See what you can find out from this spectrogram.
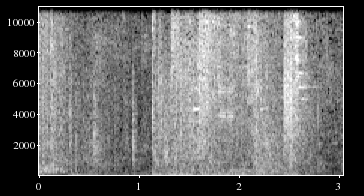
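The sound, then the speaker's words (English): A spike grenade explosion in the video game Destiny 2, a sudden heavy boom that gives way to a sustained rumbling, crackling blast. “That was a good grenade. If you're watching this on Spotify, that's a good grenade. Spike grenade.”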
